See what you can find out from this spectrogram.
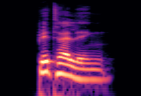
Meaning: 1. bitterling (fish) 2. bitter bolete
- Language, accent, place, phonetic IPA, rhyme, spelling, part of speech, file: German, Germany, Berlin, [ˈbɪtɐlɪŋ], -ɪtɐlɪŋ, Bitterling, noun, De-Bitterling.ogg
